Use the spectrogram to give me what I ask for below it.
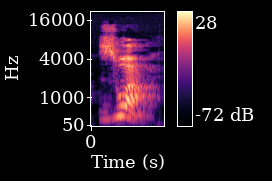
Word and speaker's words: joie: La joie. La joie. Here we are pronouncing only the letter O-I. We are not pronouncing the letter E.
